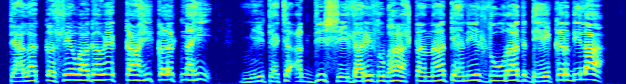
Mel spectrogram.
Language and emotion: Marathi, disgusted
